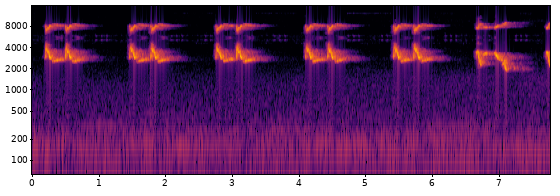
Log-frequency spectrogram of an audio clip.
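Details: Northern mockingbird singing a doubled, slurred high phrase repeated steadily about every 1.3 seconds, six times, then switching to a different falling note.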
